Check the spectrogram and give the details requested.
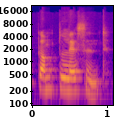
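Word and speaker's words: complacent: तो ये एक नेगेटिव ट्रेट है जिसकी राइट प्रोनाउंसिएशन है कंप्लेसेंट।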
